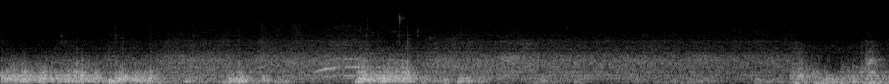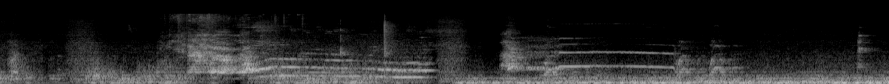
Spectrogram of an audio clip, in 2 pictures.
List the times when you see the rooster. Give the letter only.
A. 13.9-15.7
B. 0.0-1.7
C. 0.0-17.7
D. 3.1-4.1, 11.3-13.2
A.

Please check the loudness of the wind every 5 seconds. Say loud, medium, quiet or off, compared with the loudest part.
loud, medium, medium, medium.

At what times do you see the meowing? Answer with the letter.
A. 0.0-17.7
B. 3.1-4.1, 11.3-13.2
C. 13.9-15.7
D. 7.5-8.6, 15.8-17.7
B.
